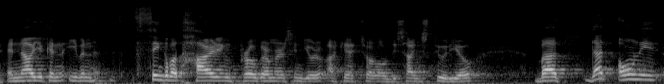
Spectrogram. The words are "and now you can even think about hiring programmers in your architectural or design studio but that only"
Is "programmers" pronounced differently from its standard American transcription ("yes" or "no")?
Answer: yes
